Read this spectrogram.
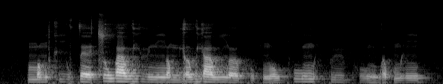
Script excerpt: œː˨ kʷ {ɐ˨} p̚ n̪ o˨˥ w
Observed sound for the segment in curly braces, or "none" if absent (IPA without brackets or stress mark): ɐ˨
